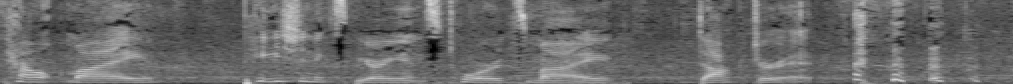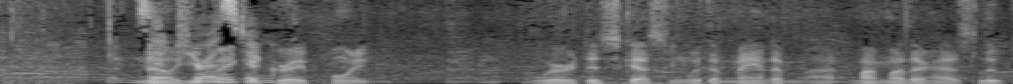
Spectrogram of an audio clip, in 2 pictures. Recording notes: The episodes were broadcast live in CTGHS’s booth at the The HIMSS15 Annual Conference and Exhibition. The interviews were recorded. Live from the HIMSS 15 Exhibition floor in Chicago.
